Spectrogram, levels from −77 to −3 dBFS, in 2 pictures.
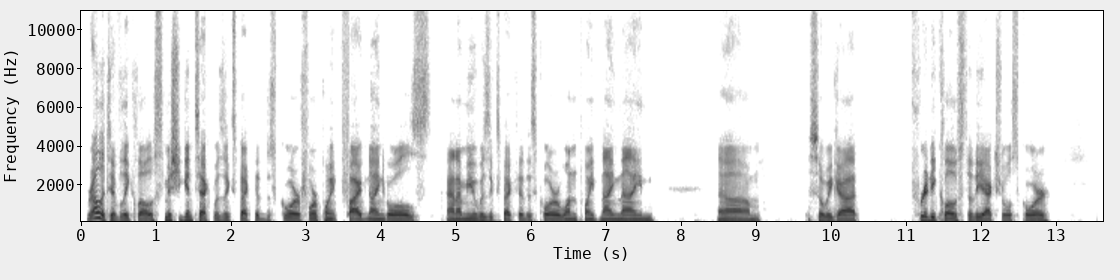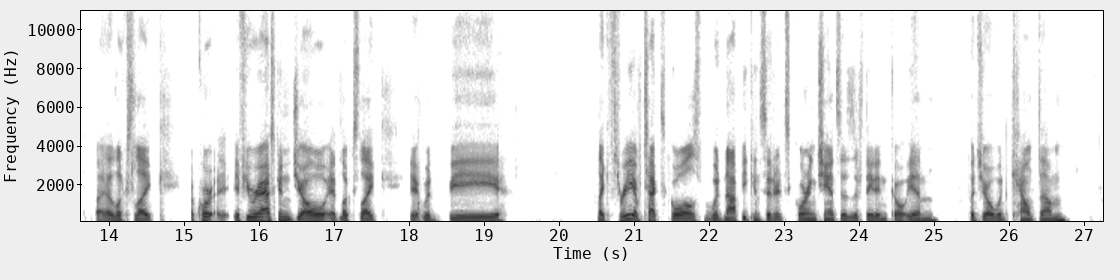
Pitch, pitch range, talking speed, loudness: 120 Hz, 110-140 Hz, 140 wpm, -24 LUFS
